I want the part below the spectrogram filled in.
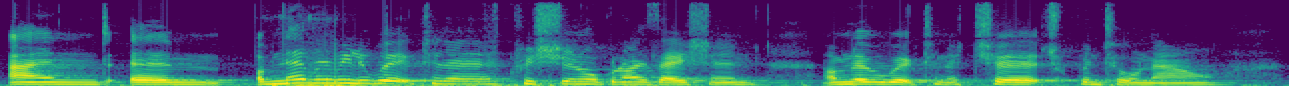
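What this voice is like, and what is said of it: West Midlands English accent. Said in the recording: “I'm originally from the West Midlands, as you can probably tell from my accent”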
